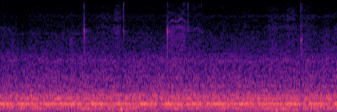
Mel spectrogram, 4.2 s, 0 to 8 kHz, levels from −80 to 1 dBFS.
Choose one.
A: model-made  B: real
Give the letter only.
B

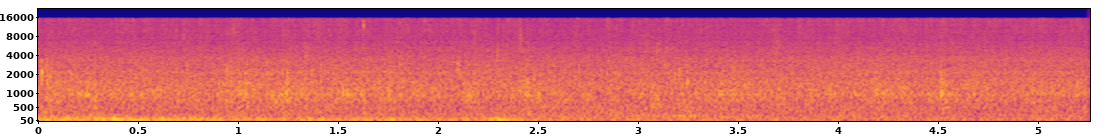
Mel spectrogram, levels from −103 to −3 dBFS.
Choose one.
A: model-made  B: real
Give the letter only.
B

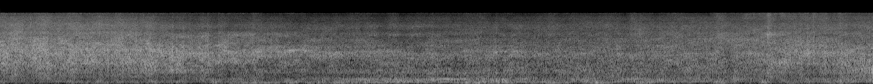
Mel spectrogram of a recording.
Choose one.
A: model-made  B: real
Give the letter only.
A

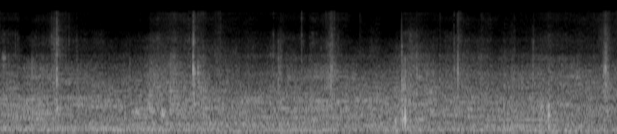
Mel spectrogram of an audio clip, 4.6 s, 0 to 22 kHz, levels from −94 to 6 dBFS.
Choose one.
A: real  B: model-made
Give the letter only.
B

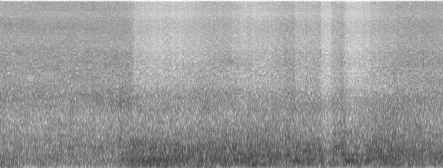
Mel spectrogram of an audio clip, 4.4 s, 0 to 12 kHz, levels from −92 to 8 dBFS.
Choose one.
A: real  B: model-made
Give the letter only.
B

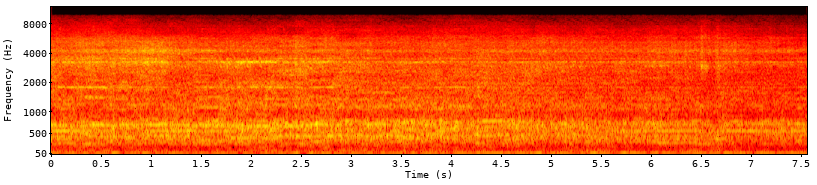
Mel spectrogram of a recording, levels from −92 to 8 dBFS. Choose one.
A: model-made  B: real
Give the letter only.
A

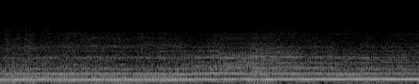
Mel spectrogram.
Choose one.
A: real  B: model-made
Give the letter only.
B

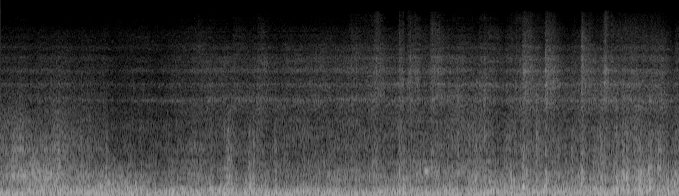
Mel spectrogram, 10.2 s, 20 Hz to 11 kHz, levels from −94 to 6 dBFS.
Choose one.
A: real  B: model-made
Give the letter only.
B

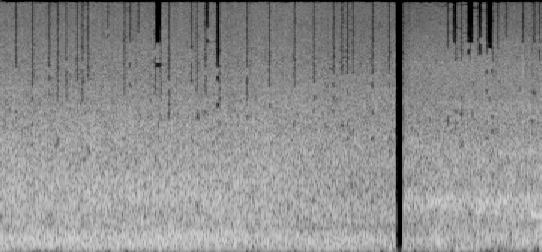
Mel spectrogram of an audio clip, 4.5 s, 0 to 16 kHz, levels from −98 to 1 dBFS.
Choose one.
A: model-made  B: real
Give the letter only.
B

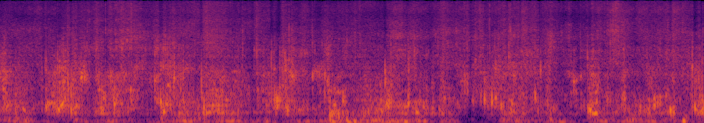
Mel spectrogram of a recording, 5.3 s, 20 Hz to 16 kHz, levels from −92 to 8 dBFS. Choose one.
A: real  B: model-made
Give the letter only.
B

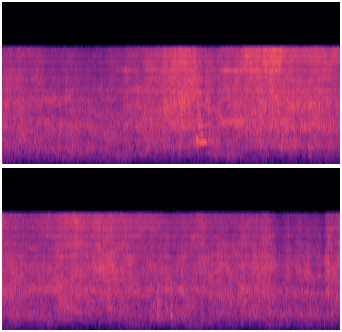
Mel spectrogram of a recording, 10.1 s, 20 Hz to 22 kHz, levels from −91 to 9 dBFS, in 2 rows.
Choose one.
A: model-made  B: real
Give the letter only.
A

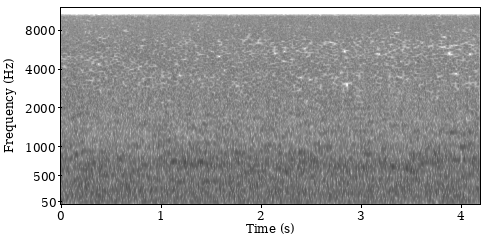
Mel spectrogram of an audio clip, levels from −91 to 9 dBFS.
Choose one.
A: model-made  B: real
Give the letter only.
B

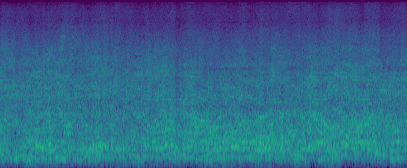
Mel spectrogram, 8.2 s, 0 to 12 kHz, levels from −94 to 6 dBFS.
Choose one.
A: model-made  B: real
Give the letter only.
A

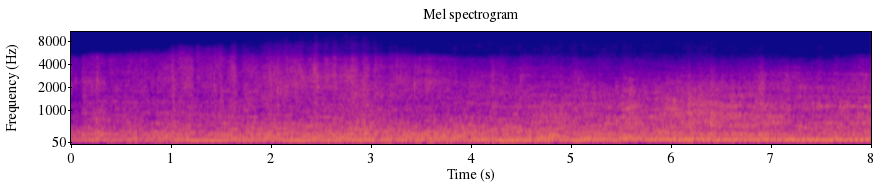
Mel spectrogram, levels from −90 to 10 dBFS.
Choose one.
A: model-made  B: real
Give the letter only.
A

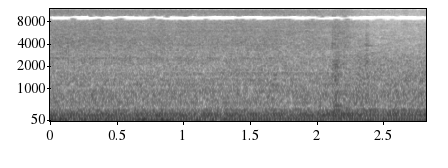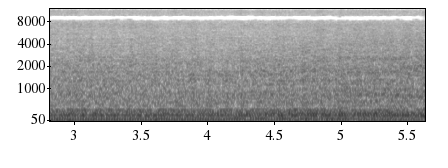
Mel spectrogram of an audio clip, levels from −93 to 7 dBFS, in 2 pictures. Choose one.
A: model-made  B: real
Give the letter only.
B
